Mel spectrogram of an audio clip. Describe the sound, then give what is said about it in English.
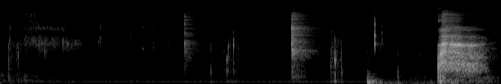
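Quiet sips and swallows of water with small wet mouth clicks, a few separate gulps, ending in a louder breathy exhale of relief. No talking. “You gotta drink some water, you know?”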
